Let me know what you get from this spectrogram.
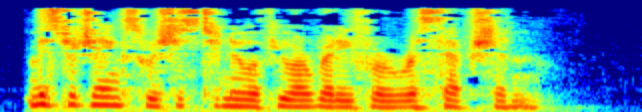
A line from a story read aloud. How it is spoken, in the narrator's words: she said, her voice a tad monotone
